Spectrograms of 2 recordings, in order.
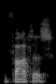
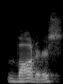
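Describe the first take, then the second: First: The name is said with German pronunciation. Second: The name is said without German pronunciation.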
